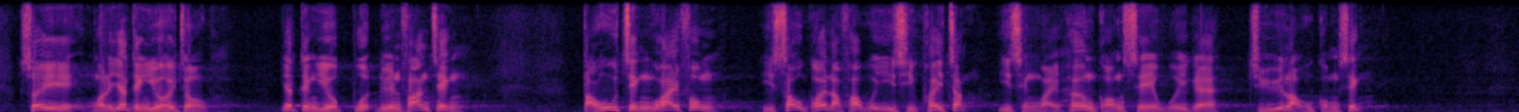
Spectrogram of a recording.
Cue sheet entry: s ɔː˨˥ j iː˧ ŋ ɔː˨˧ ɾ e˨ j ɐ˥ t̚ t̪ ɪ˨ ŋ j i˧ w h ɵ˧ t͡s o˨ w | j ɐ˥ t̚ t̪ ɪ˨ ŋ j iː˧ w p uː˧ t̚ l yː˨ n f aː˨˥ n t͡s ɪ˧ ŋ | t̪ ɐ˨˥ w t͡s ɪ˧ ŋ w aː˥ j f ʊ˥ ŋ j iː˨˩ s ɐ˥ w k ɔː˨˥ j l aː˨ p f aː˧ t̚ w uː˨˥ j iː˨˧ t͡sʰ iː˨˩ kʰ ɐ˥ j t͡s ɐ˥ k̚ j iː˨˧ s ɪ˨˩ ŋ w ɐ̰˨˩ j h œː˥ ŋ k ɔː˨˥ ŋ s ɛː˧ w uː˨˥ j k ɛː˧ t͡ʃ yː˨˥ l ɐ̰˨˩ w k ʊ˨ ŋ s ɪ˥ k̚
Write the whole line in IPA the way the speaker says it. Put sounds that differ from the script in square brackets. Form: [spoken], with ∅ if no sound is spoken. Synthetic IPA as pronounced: s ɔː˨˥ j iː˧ ŋ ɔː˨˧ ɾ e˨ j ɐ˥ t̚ t̪ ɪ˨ ŋ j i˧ w h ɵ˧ t͡s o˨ w | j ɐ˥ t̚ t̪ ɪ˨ ŋ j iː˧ w p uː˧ t̚ l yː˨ n f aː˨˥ n t͡s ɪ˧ ŋ | t̪ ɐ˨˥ w t͡s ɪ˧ ŋ w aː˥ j f ʊ˥ ŋ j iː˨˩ s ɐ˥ w k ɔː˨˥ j l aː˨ p f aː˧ t̚ w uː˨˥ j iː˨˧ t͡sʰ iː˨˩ kʰ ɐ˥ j t͡s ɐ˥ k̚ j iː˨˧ s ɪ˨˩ ŋ w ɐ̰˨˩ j h œː˥ ŋ k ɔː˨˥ ŋ s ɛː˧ w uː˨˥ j k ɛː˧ t͡ʃ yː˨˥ l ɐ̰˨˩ w k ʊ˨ ŋ s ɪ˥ k̚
